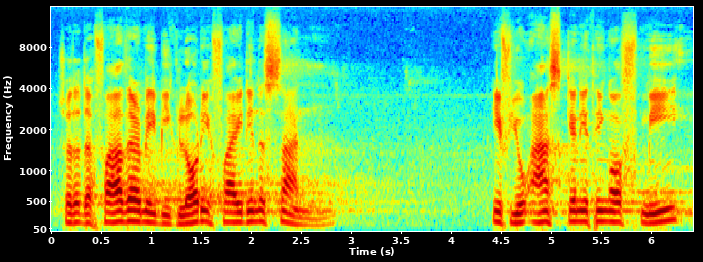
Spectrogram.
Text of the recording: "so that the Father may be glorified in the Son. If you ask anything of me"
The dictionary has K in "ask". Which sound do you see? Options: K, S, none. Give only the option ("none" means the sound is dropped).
K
